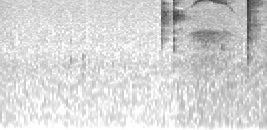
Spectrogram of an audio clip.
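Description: Computer mouse clicks near the end, picking a point on screen, after about a second of near silence.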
